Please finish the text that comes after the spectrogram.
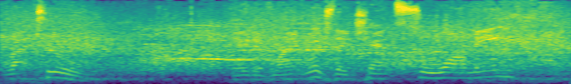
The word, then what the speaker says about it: Räty: Spelled Räty, but it is pronounced Räty.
